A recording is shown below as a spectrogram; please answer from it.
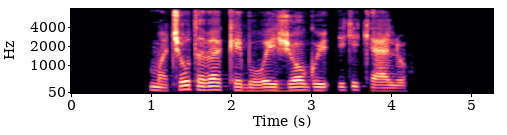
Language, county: Lithuanian, Kaunas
